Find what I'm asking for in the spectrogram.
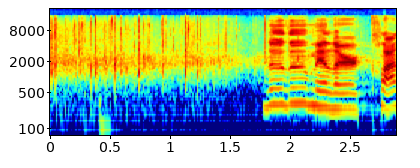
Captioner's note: applause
